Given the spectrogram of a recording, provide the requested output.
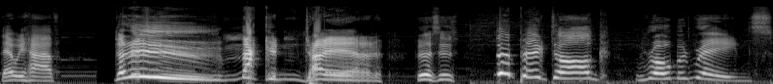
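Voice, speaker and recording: Faint music plays in the background. Someone uses a put-on character voice at a very slow pace. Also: man, high pitch for a man. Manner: casual, goofy.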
